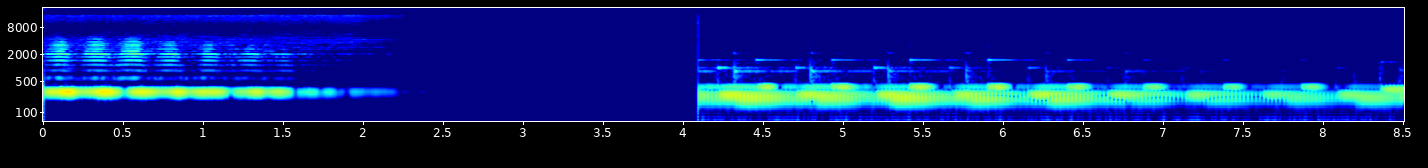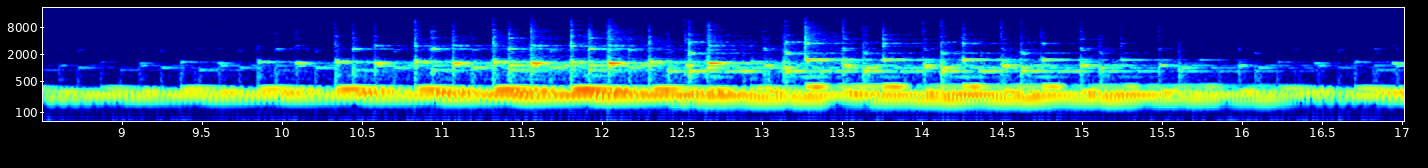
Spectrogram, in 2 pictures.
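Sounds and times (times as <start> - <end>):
marimba music: 4.1 - 17.0.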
